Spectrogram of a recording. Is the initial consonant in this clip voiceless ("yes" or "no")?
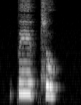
yes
